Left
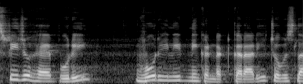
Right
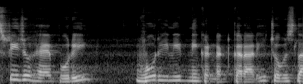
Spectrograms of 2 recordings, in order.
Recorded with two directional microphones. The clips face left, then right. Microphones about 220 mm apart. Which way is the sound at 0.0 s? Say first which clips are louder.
Left 6 dB; 40° left (ahead or behind).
